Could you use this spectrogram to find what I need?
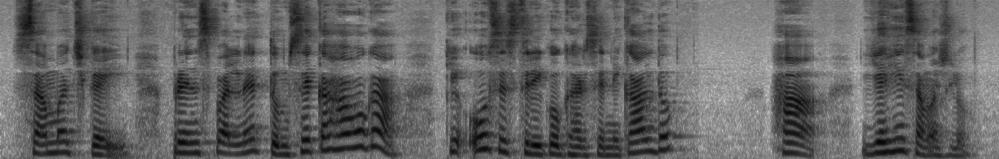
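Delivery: ordinary delivery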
